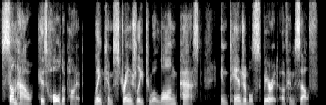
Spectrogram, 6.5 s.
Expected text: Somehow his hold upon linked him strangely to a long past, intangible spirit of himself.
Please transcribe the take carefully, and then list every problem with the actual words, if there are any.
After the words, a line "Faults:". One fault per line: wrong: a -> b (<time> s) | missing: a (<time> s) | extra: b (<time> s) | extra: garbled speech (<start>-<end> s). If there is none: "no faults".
Somehow his hold upon it linked him strangely to a long past, intangible spirit of himself.
Faults:
extra: it (1.5 s)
